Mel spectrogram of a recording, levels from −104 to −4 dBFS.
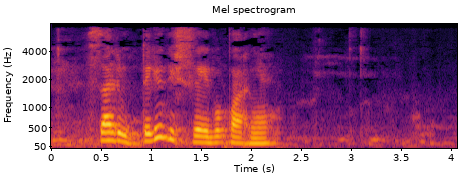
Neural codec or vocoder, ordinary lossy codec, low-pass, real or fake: codec, 16 kHz, 2 kbps, FreqCodec, larger model; MP3, 32 kbps; 7.2 kHz; fake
